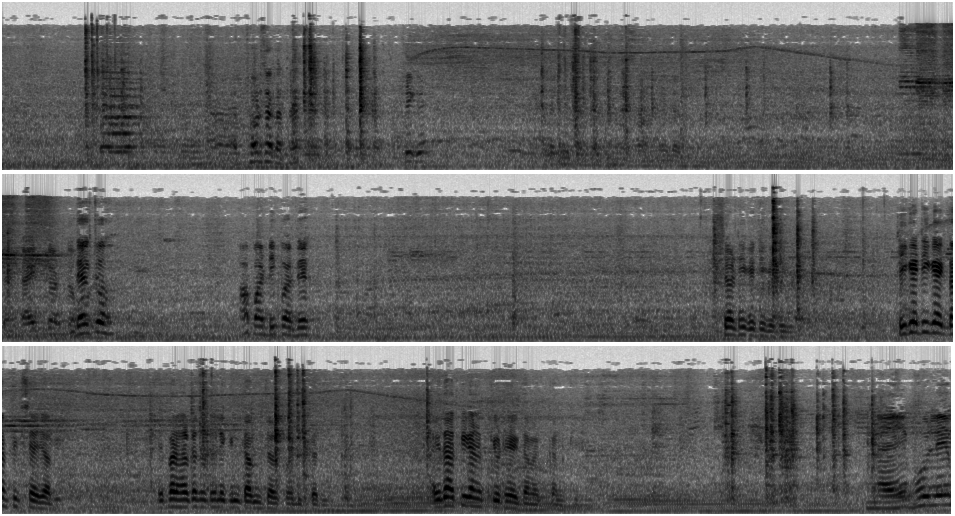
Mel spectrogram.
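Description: Metal clanks against a metal frame.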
